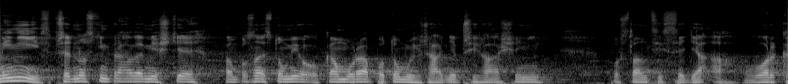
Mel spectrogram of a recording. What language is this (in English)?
Czech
